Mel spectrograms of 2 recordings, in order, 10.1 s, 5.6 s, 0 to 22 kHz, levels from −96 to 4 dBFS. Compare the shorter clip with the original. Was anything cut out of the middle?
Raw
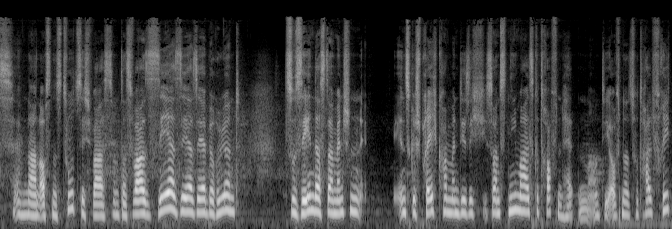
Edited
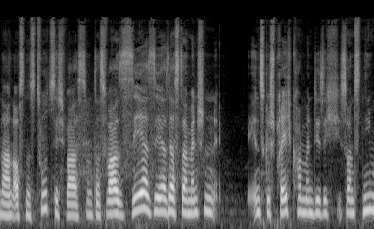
yes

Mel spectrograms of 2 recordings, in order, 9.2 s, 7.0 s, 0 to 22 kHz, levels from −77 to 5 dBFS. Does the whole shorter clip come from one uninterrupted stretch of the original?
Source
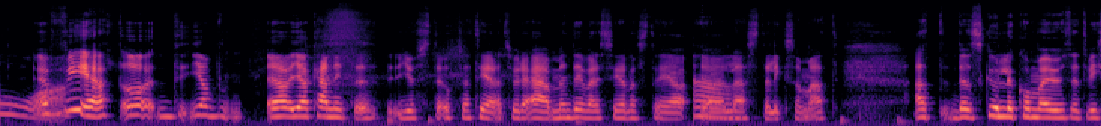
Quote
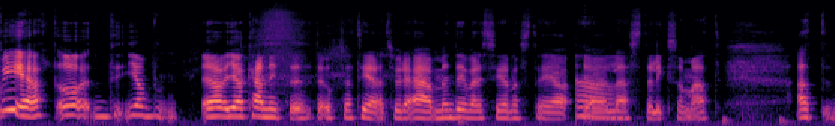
no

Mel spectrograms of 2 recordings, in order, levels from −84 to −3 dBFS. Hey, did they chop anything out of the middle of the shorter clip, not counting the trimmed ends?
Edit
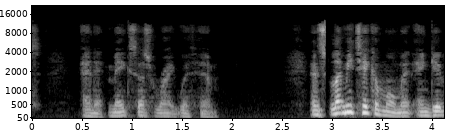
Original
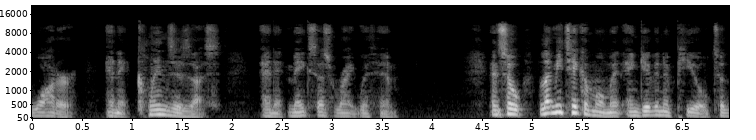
yes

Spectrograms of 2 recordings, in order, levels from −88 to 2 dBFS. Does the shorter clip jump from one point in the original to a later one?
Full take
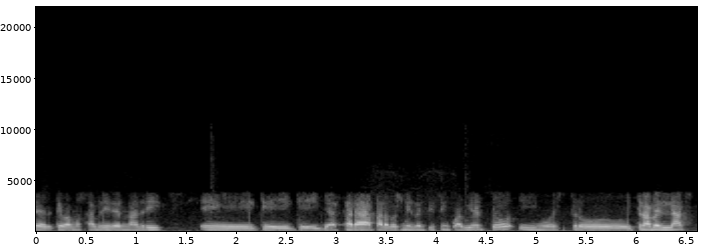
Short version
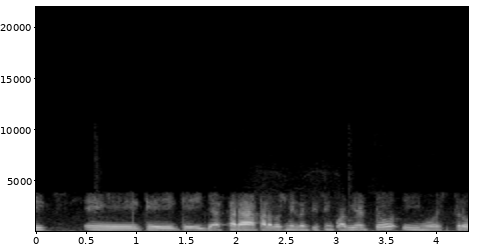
no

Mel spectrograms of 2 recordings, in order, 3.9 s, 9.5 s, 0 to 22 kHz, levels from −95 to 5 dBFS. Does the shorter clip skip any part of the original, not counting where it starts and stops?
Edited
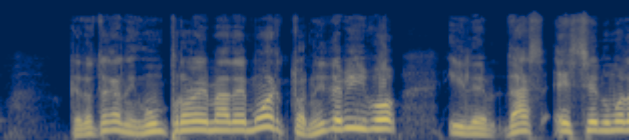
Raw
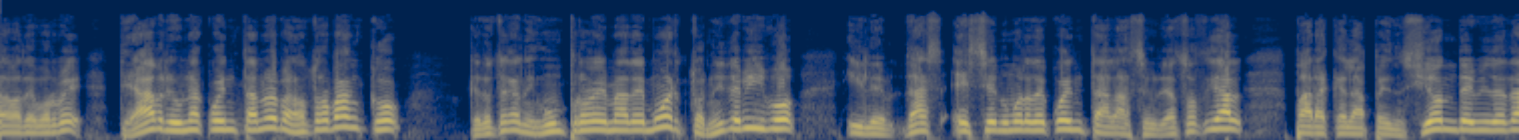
no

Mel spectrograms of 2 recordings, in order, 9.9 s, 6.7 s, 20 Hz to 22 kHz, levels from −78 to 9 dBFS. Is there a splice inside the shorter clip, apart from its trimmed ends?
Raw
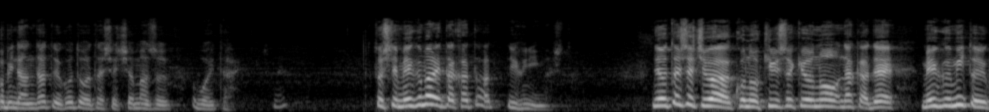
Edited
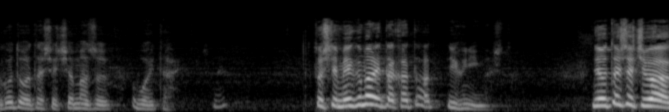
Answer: no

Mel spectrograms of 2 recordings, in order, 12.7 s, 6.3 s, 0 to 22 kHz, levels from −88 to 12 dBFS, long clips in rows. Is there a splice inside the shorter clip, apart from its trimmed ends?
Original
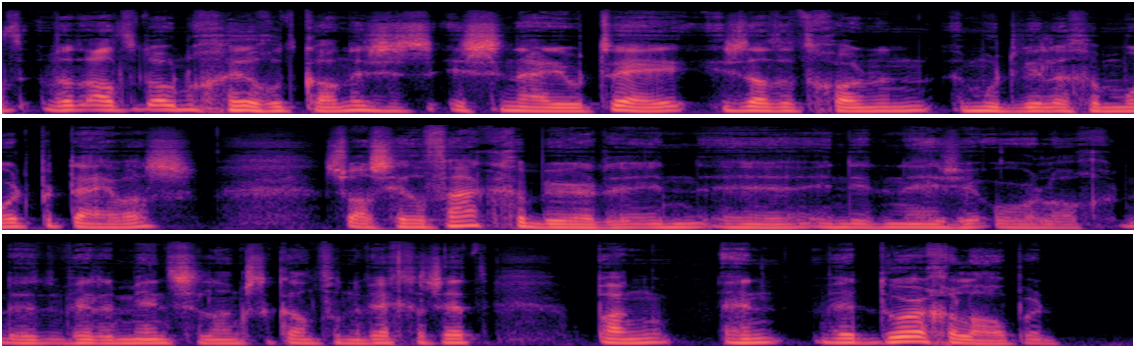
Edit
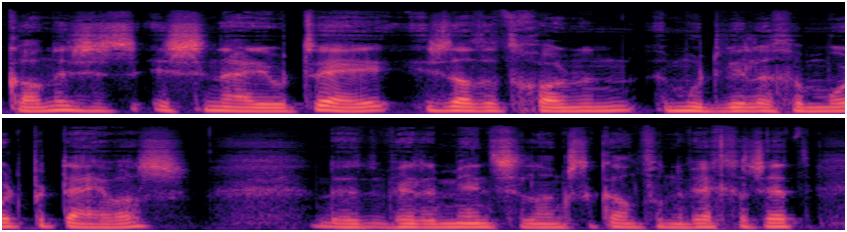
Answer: yes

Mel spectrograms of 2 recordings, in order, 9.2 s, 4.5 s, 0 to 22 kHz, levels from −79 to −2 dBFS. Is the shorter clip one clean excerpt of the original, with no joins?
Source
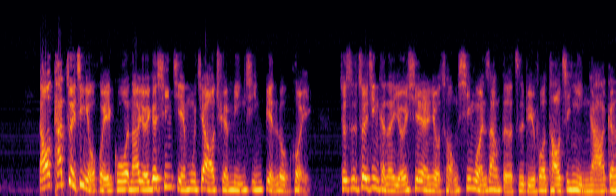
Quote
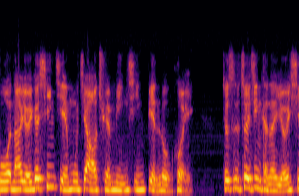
yes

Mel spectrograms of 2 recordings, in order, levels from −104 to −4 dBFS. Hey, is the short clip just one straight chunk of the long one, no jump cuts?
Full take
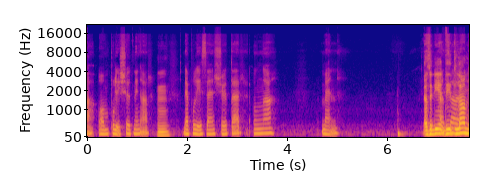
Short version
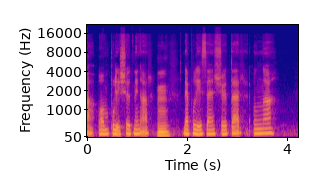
yes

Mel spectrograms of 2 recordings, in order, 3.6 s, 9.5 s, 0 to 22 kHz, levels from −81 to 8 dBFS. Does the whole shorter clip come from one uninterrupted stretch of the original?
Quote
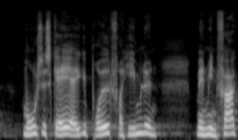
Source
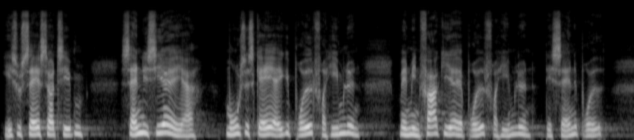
yes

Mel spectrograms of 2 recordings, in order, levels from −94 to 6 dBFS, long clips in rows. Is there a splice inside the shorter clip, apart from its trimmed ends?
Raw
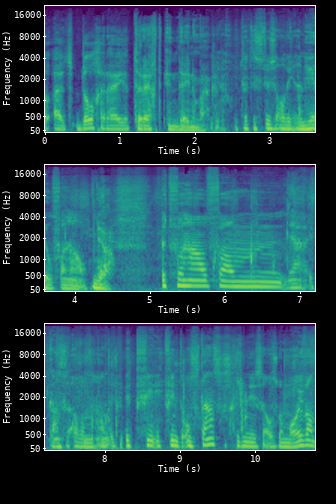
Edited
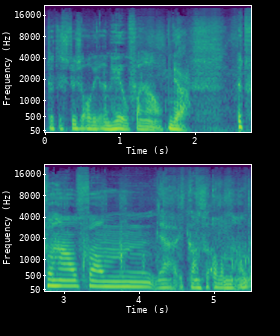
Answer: no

